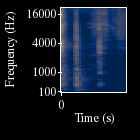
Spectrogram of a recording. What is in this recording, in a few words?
Button - Push, keyboard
